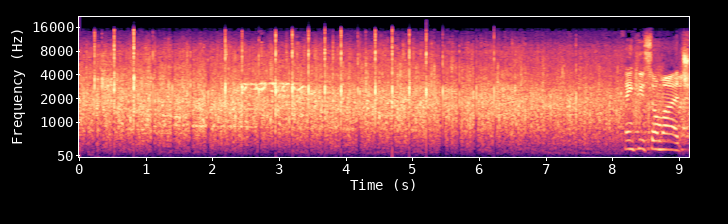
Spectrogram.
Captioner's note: applause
